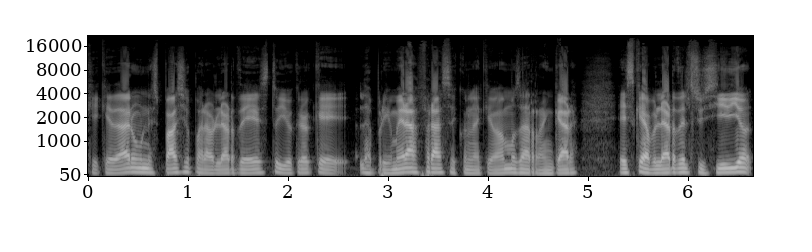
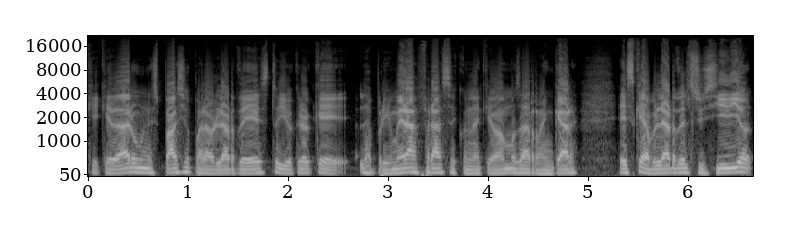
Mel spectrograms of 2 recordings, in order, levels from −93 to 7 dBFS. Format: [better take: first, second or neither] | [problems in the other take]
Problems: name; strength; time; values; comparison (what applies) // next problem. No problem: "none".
first | distortion; slight; 10 dB below the speech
